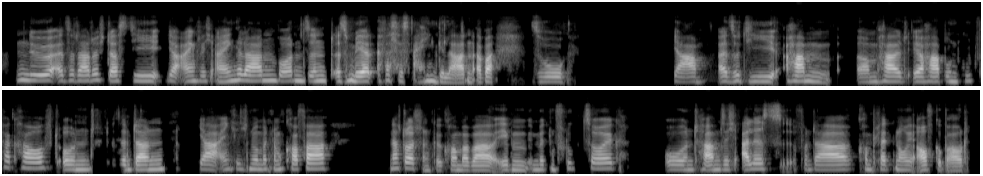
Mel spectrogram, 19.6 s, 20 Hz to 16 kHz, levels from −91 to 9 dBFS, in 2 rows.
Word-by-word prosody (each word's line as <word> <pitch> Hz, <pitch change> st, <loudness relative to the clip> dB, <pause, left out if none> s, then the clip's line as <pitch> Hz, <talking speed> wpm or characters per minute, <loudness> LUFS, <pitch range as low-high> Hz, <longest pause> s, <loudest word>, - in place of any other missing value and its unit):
Nö, 210 Hz, -2 st, -1 dB
also, 210 Hz, +1 st, -2 dB
dadurch, 205 Hz, +3 st, 0 dB
das 185 Hz, -1 st, +1 dB
die 190 Hz, -2 st, -6 dB
ja 205 Hz, -, 0 dB
eigentlich 185 Hz, -1 st, -4 dB
eingeladen 200 Hz, +3 st, +2 dB
worden 195 Hz, +1 st, -1 dB
sind, 190 Hz, +1 st, -5 dB
also, 180 Hz, +3 st, -2 dB
mehr 180 Hz, -1 st, +6 dB
was -, -, -6 dB
heißt 180 Hz, -, -8 dB
eingeladen, 165 Hz, -7 st, +1 dB
aber -, -, +5 dB, 0.4 s
so 170 Hz, 0 st, -7 dB, 1.1 s
Ja, 170 Hz, 0 st, +2 dB
also, 180 Hz, +2 st, -1 dB
die 175 Hz, -2 st, -7 dB
haben, 185 Hz, -6 st, +3 dB, 0.3 s
ähm, 165 Hz, +1 st, -4 dB
halt 175 Hz, -1 st, +4 dB
ihr 170 Hz, -1 st, +2 dB
Hab 175 Hz, 0 st, +5 dB
und 175 Hz, -2 st, -10 dB
Gut 190 Hz, 0 st, -21 dB
verkauft 230 Hz, -1 st, -3 dB
und 170 Hz, 0 st, -3 dB, 0.2 s
sind 175 Hz, -1 st, -7 dB
dann, 170 Hz, +2 st, +4 dB, 0.3 s
ja, 180 Hz, -2 st, +3 dB
eigentlich 185 Hz, +2 st, -6 dB
nur 185 Hz, -1 st, -6 dB
mit 185 Hz, 0 st, -8 dB
'nem 175 Hz, +1 st, -8 dB
Koffer 195 Hz, +2 st, +5 dB, 0.6 s
nach 205 Hz, +1 st, -2 dB
Deutschland 210 Hz, -7 st, 0 dB
gekommen, 160 Hz, +2 st, -5 dB
aber 155 Hz, 0 st, +4 dB
eben 165 Hz, -1 st, -6 dB
mit 170 Hz, 0 st, -11 dB
'nem 170 Hz, -, -13 dB
Flugzeug 205 Hz, +2 st, -4 dB, 0.4 s
und 170 Hz, -1 st, -6 dB
haben 165 Hz, +2 st, +5 dB
sich 175 Hz, 0 st, -11 dB
alles 195 Hz, +3 st, 0 dB
von 180 Hz, -, -18 dB
da 170 Hz, +1 st, +4 dB
komplett 175 Hz, -1 st, -6 dB
neu 165 Hz, -1 st, -4 dB
aufgebaut. 140 Hz, -4 st, +1 dB
180 Hz, 165 wpm, -25 LUFS, 170-195 Hz, 1.1 s, mehr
